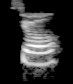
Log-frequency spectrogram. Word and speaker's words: Seoul: Seoul as in South Korea, although am I pronouncing it correctly? Seoul.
